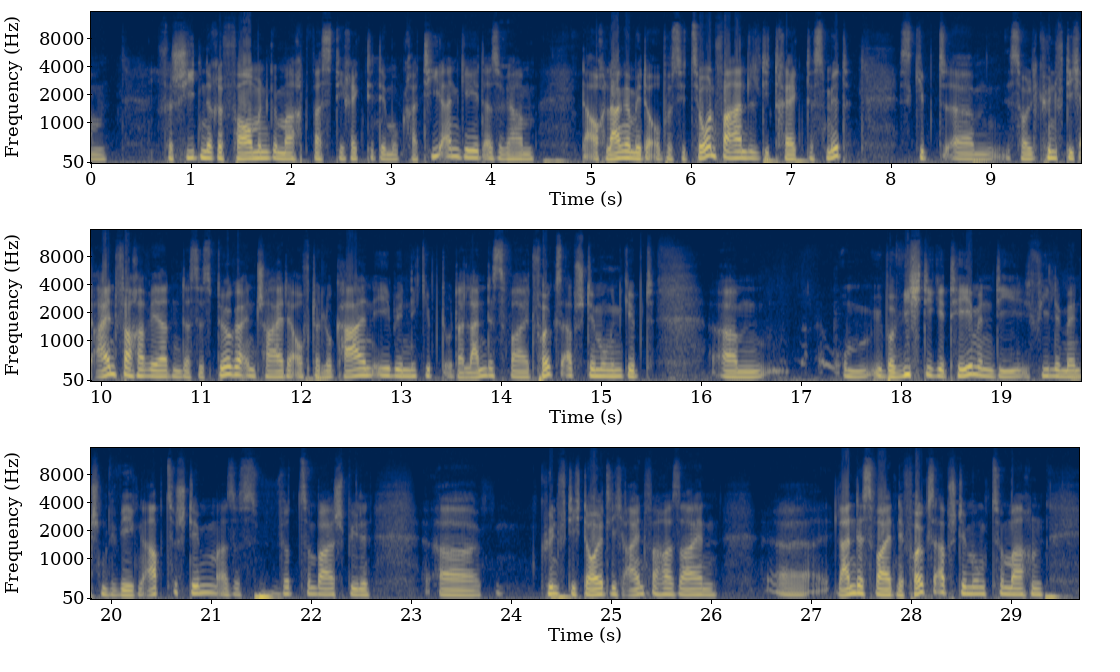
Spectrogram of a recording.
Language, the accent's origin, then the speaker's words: German; Stuttgart, Baden-Württemberg, Germany; Ich bin in Stuttgart geboren, habe als Kind auch in Stuttgart gelebt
